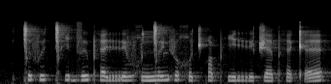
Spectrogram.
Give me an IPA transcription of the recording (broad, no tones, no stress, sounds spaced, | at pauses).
ǀ ɨ f ɨ ǀʰ i d͡z ɨ pʰ ɛ rʲ ə v χʷ ɨ ŋ͡ǀ ɨ lʲ f ɨ χʷ i t͡ʃ qʷ i pʰ i rʲ ɨ t͡ʃ ɛ pʰ ɛ kʼ ɛ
